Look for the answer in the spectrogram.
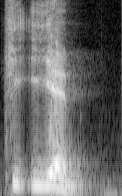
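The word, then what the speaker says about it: qiyyum: Ce terme se prononce « qui y aime ». Un petit peu compliqué à prononcer, mais c'est ainsi.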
